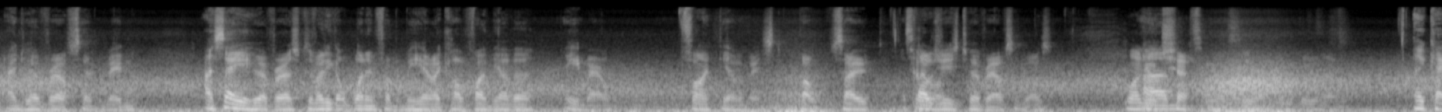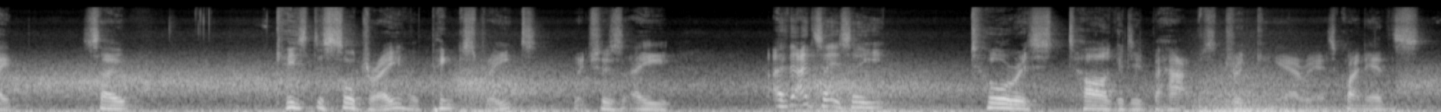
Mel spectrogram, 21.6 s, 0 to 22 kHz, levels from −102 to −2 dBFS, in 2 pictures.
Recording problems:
wind noise on the microphone; heavy; 5 dB below the speech

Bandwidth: 16 kHz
